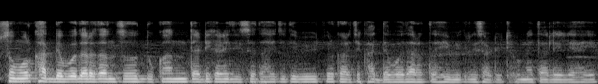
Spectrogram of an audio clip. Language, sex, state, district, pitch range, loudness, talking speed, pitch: Marathi, male, Maharashtra, Pune, 115-130 Hz, -18 LUFS, 170 wpm, 120 Hz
